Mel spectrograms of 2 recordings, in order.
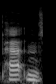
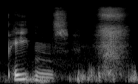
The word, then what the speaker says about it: Patons: It's actually not Patons. It's pronounced Patons.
